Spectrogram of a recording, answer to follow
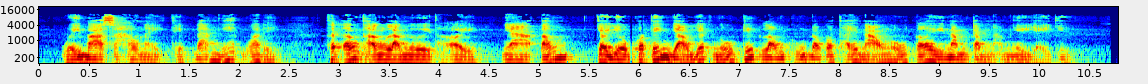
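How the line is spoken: Soft, sulky sigh. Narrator (Vietnamese): Diệp Linh Tô khe khẽ thở ra giọng giận dỗi

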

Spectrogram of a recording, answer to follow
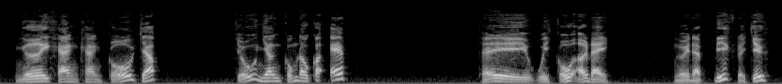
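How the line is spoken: Cold male voice. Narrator (Vietnamese): Giọng một hán tử lạnh lùng nói

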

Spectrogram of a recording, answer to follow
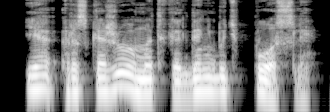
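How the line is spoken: Plain. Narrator (Russian): ответила Консуэло

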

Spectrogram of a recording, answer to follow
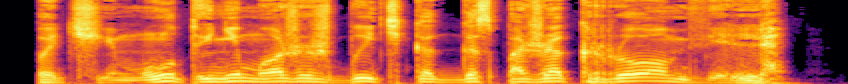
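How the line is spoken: Whisper. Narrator (Russian): прошептал Хэксби

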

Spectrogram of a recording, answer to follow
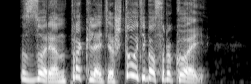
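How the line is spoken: Horrified exclamation. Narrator (Russian): В ужасе воскликнула Тайвин

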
